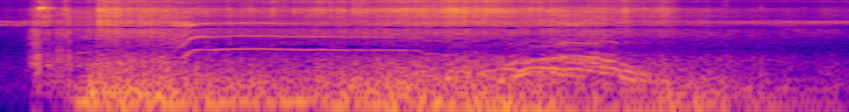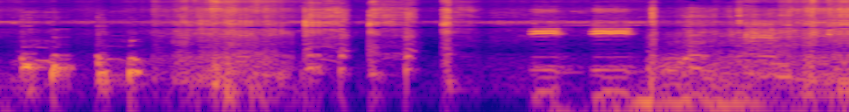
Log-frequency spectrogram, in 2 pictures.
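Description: Cartoon sound effect of a mass of flour bursting out of a windmill door: a low rushing rumble lasting about four seconds, with a held tone over it near the start. Several short coughs follow near the end.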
